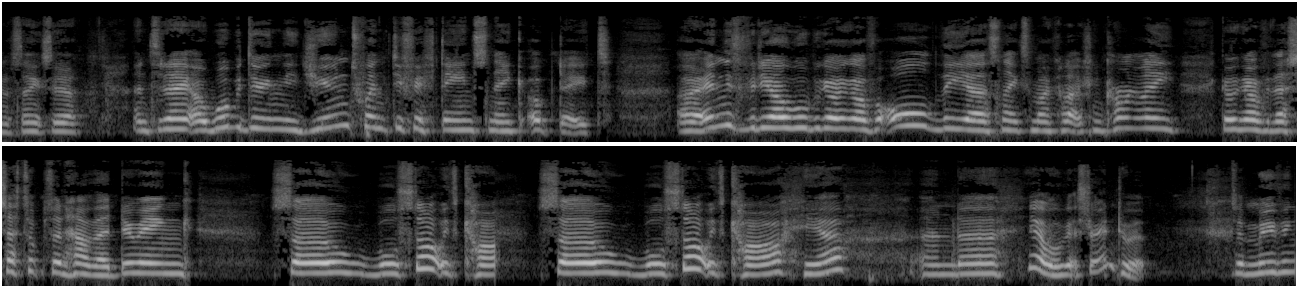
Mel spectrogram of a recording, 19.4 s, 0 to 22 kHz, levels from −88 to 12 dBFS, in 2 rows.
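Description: A stream segment repeated from 13.41 s to 15.41 s. The player fetched or queued the same chunk of the stream twice, so when playback reached the end of that segment it jumped back and ran it again, adding 2 seconds of duplicated material. It is heard as a small blip at the jump back, followed by the preceding two seconds of sound replaying exactly before the audio continues onward.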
